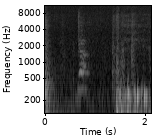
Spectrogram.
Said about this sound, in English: Shut that door on him.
